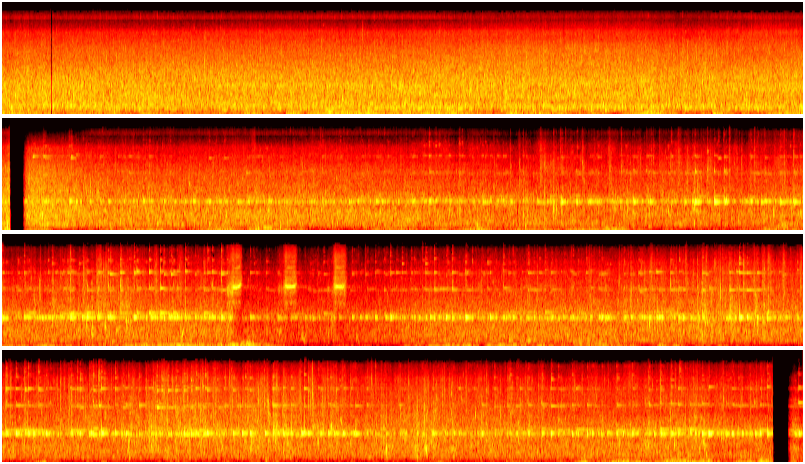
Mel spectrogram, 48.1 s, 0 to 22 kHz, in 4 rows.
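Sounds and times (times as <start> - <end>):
sheep bells clinking: 12.4 - 48.0.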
